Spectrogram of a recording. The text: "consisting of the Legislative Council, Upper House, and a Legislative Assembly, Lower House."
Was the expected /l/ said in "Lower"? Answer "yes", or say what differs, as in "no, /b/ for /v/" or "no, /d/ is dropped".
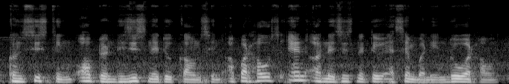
no, /n/ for /l/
